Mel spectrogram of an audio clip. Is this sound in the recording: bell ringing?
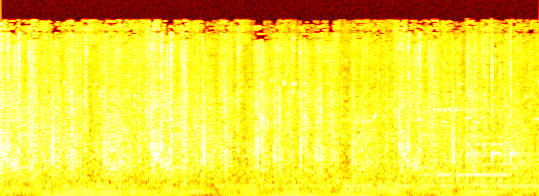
no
